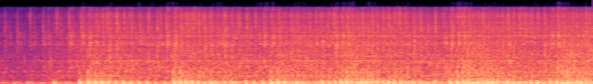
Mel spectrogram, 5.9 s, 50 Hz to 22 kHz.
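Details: Honda S90 small single, after a fix for a loose, noisy cam chain: even idle with slight rise in revs and no top-end rattle, cam chain now quiet.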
